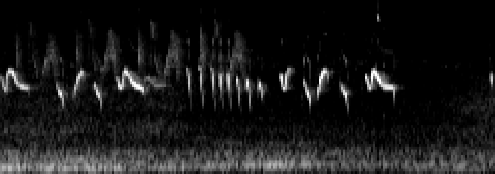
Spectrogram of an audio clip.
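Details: Horsfield's babbler recorded to tutor and provoke songbirds: looping downslurred whistles followed by a quick row of sharp ticking notes, then more whistles before trailing off into quiet.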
